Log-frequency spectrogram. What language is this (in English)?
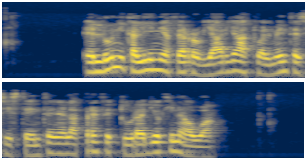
Italian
